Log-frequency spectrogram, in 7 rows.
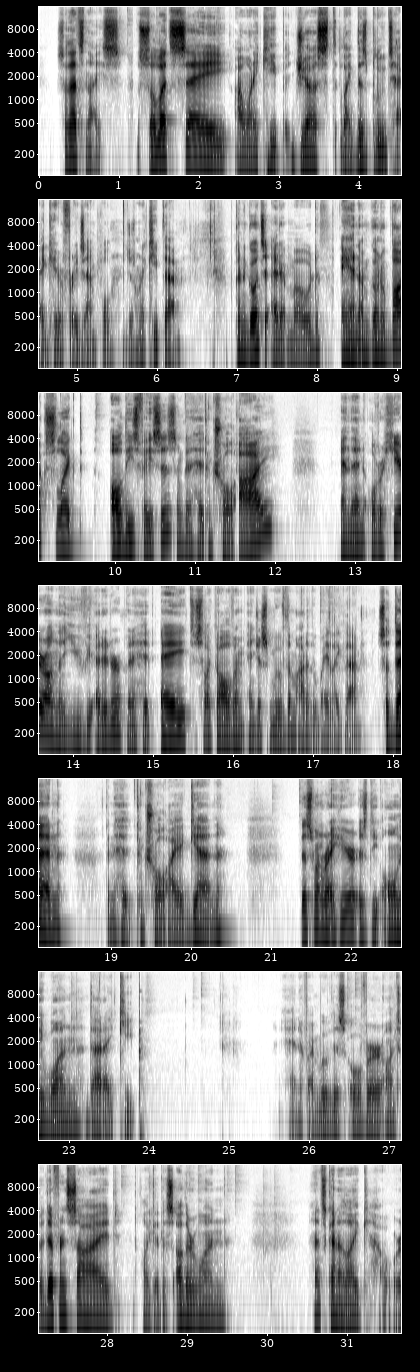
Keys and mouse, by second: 1.1 Tab, 1.3 click, 6.7 Tab, 8.9 click, 11.5 ctrl+i, 14.2 a, 15.6 g, 17.5 Tab, 18.3 Tab, 19.4 ctrl+i, 21.9 shift+middle click, 22.8 g, 24.5 click, 24.9 g, 27.3 g, 28.5 s, 29.2 g, 30.0 Tab.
